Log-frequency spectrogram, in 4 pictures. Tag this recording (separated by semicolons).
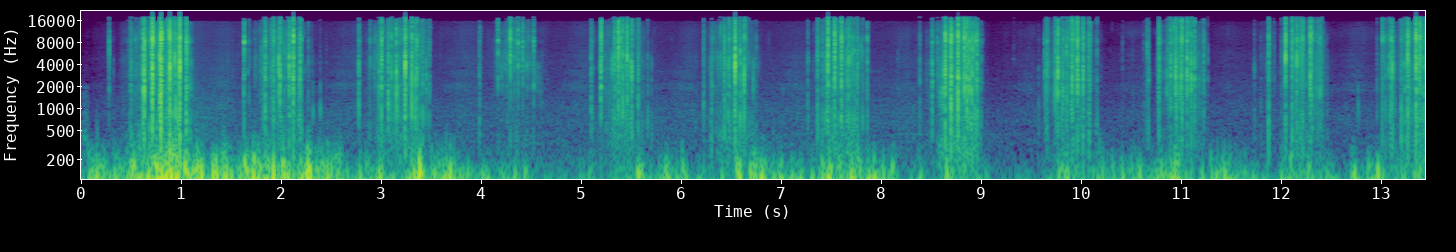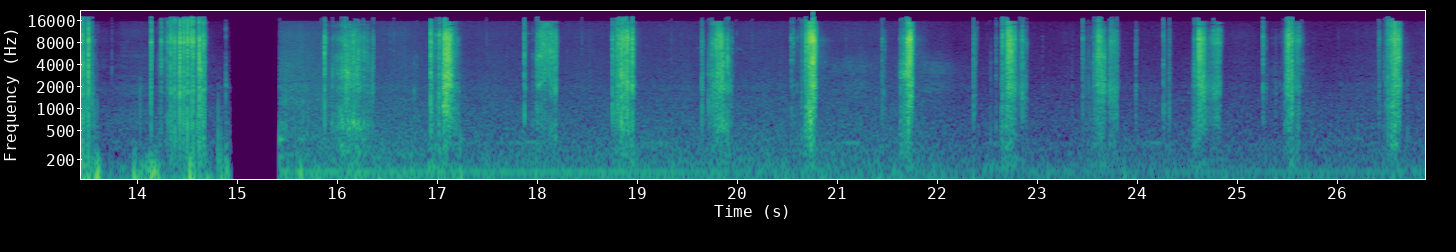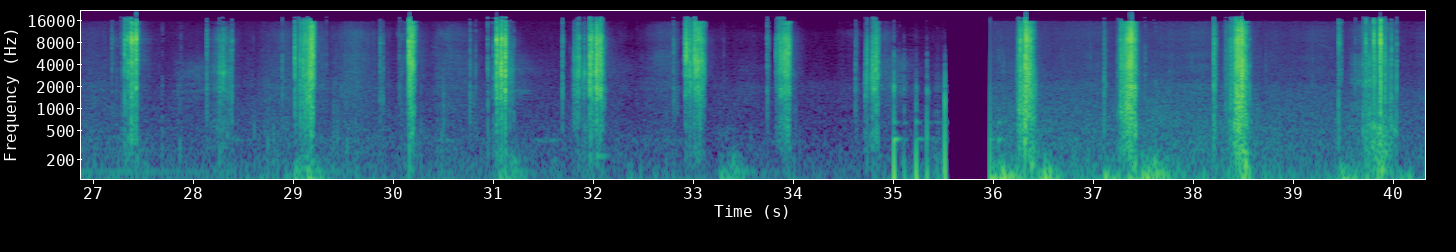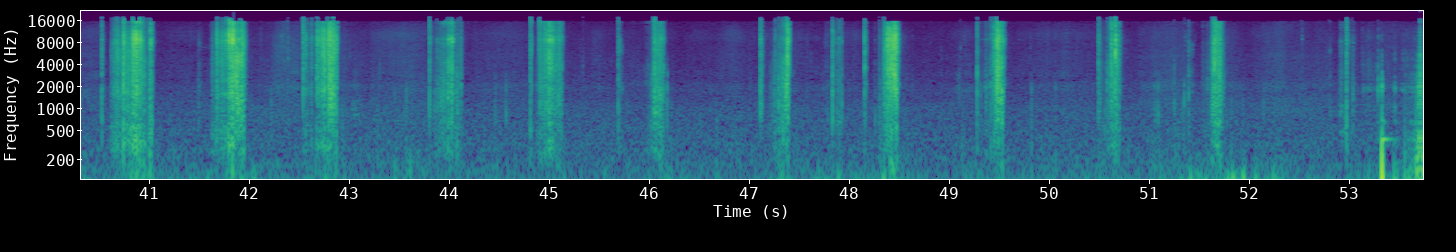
Pen; Plastic; Rock; Scraping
